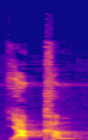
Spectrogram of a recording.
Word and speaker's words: 약함: 발음을 잘 하셔야 됩니다. 약함, 악함.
